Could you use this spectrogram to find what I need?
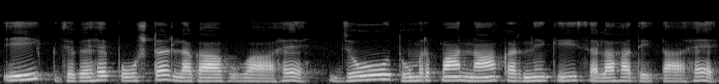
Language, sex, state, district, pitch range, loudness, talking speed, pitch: Hindi, female, Rajasthan, Jaipur, 160-185 Hz, -16 LUFS, 115 wpm, 175 Hz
